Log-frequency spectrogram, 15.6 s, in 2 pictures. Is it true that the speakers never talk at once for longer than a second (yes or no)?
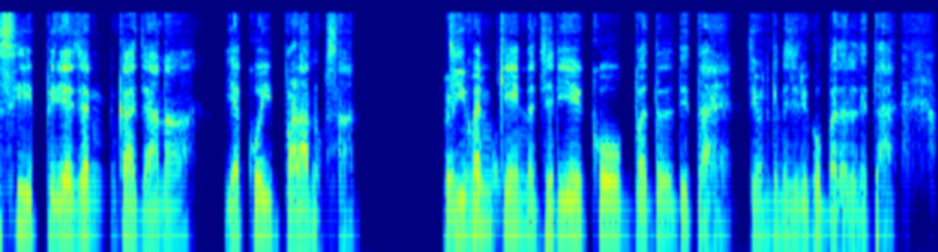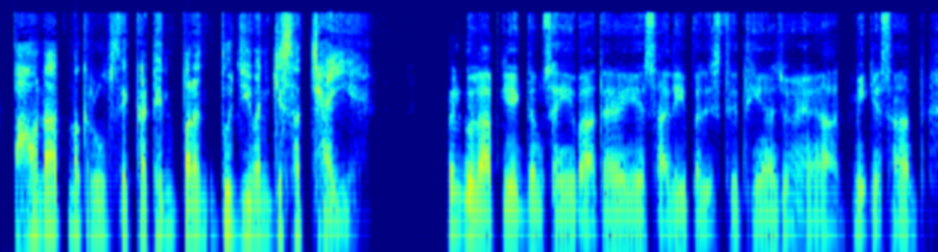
yes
